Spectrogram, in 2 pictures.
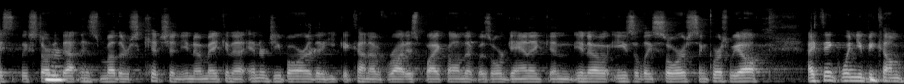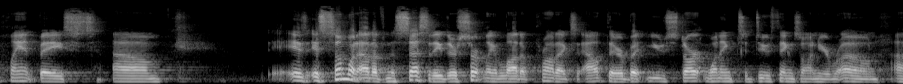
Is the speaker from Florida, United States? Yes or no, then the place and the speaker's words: no; West Virginia, United States; I grew up in West Virginia.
